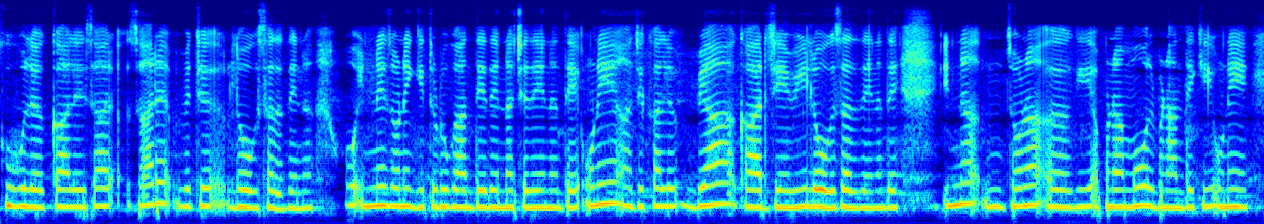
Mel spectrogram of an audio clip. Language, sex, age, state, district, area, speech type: Dogri, female, 18-30, Jammu and Kashmir, Udhampur, rural, spontaneous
